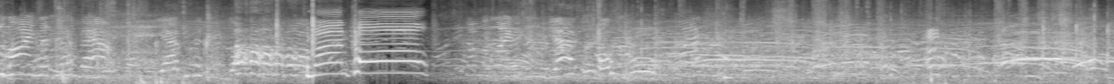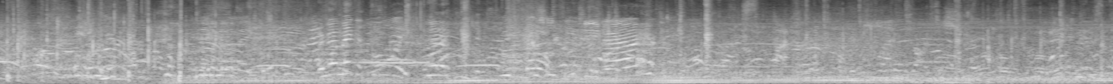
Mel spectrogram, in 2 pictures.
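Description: A crowd of spectators talks and cheers outdoors.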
